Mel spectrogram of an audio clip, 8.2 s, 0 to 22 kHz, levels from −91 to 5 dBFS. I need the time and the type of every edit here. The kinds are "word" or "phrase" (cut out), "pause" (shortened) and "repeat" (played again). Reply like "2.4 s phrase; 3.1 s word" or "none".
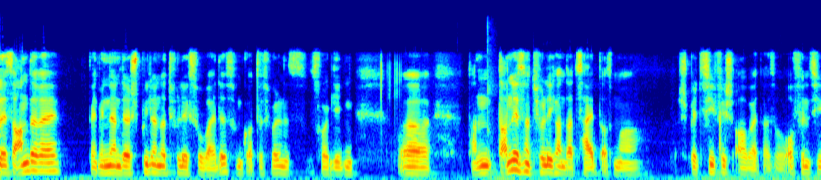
1.0 s word; 3.3 s phrase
